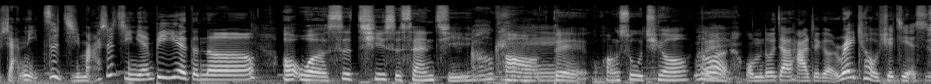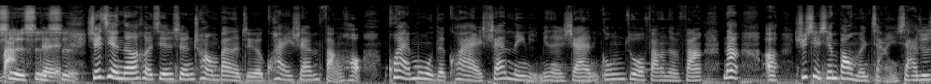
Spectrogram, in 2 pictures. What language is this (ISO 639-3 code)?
zho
